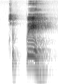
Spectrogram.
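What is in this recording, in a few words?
"cepih", Malay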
